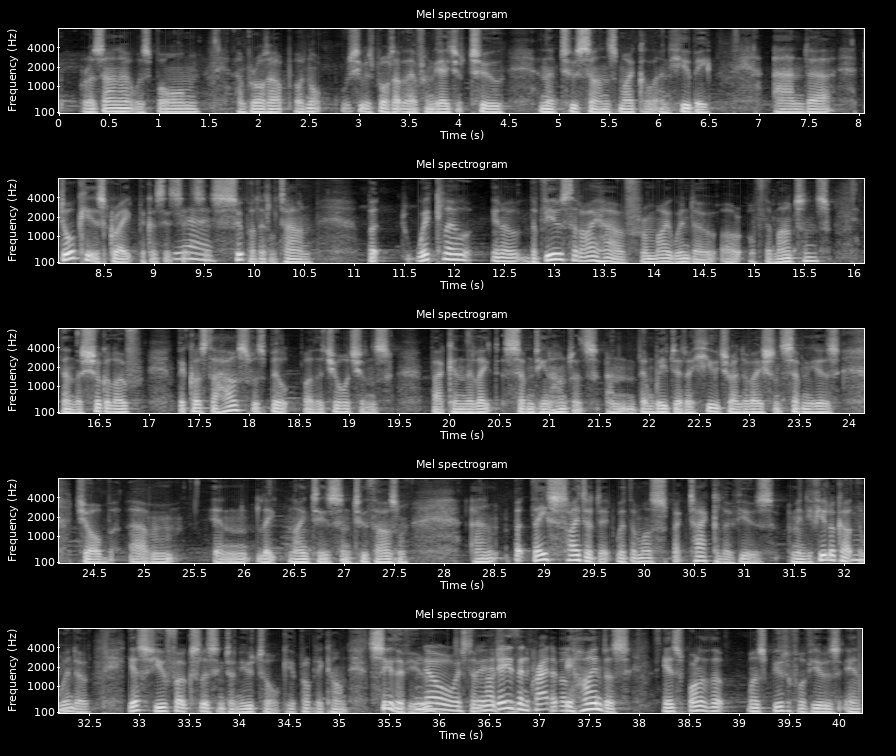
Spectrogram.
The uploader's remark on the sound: As Newstalk's Summer Tour continues, Lunchtime Live was LIVE from the Powerscourt Hotel & Gardens in Wicklow.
